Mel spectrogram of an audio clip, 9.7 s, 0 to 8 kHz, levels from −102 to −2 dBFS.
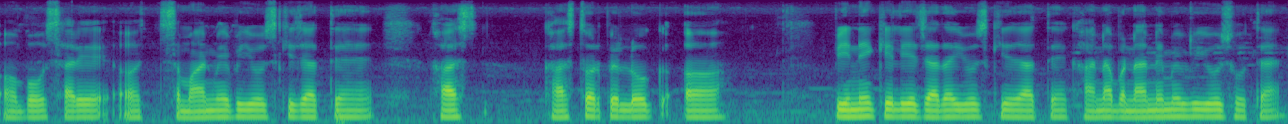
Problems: none marked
